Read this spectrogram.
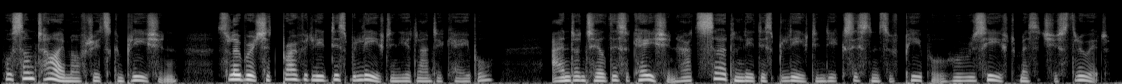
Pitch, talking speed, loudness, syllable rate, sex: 175 Hz, 165 wpm, -22 LUFS, 6.0 syllables/s, female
